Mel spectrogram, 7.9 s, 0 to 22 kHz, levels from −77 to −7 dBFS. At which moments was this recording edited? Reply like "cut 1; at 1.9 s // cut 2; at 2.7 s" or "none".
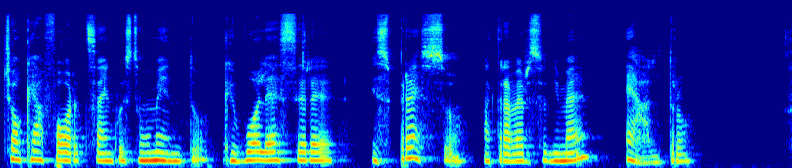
cut 1; at 2.2 s // cut 2; at 3.6 s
